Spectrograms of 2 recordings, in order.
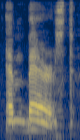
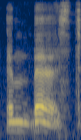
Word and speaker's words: embarrassed: is british okay repeating embarrassed embarrassed embarrassed there is like a final t embarrassed the e d is pronounced like a final t wondered wonder started started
